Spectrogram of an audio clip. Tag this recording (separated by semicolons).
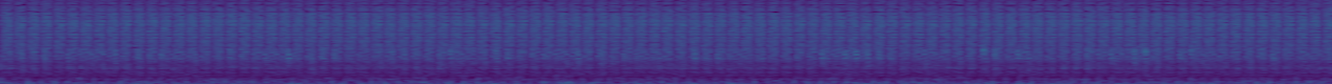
Agua; Loop; Pressure; Regador-Automatico; SFX; Sprinkler; Water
